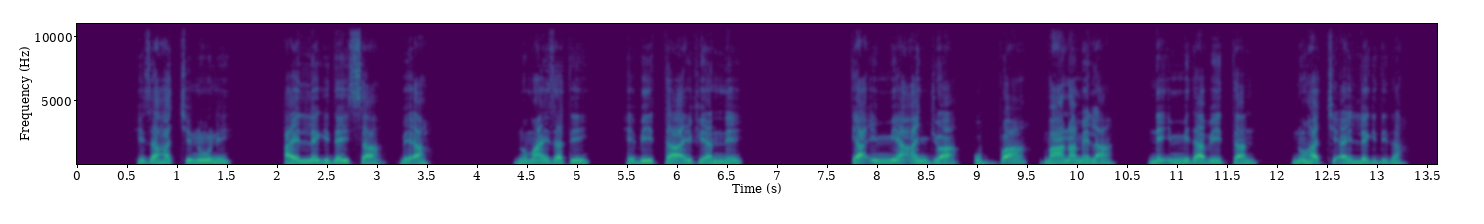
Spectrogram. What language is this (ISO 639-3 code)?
gof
